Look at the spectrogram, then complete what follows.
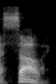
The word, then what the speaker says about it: Saleh: Yeah, Saleh.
